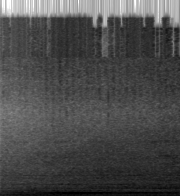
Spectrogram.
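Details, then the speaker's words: Car running after a jump start, alternator showing warning marks: steady thin whine holding its pitch high over the idle; alternator whine, alternator to be written up for replacement and retested. "And it's whining. Y'all hear that noise? So I'm gonna write up an alternator, man."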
